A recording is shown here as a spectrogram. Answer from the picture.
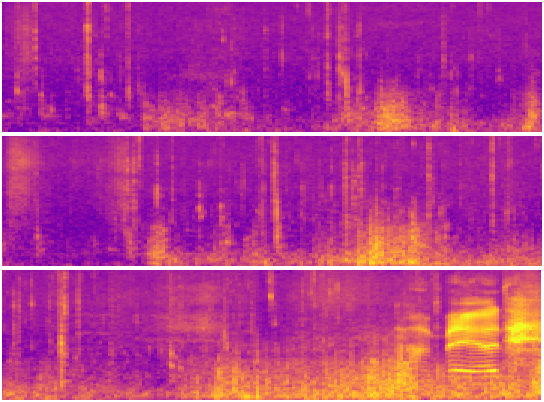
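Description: Wind buffeting the microphone in uneven gusts, growing louder in the second half, with a few faint clicks.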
